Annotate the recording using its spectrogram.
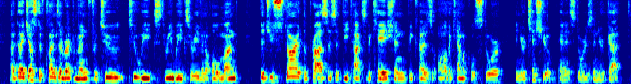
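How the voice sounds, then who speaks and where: A man talks at a moderate pace and medium pitch, varying it in an ordinary way. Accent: New Jersey. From New Jersey. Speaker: naturopathic doctor. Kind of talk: health tips tutorial. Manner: casual, with many fillers.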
